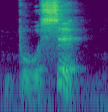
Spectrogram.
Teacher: 不 is normally a fourth tone word, but exception number 4 says that if 不 comes before another fourth tone, 不 is actually pronounced as 不 in the second tone.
